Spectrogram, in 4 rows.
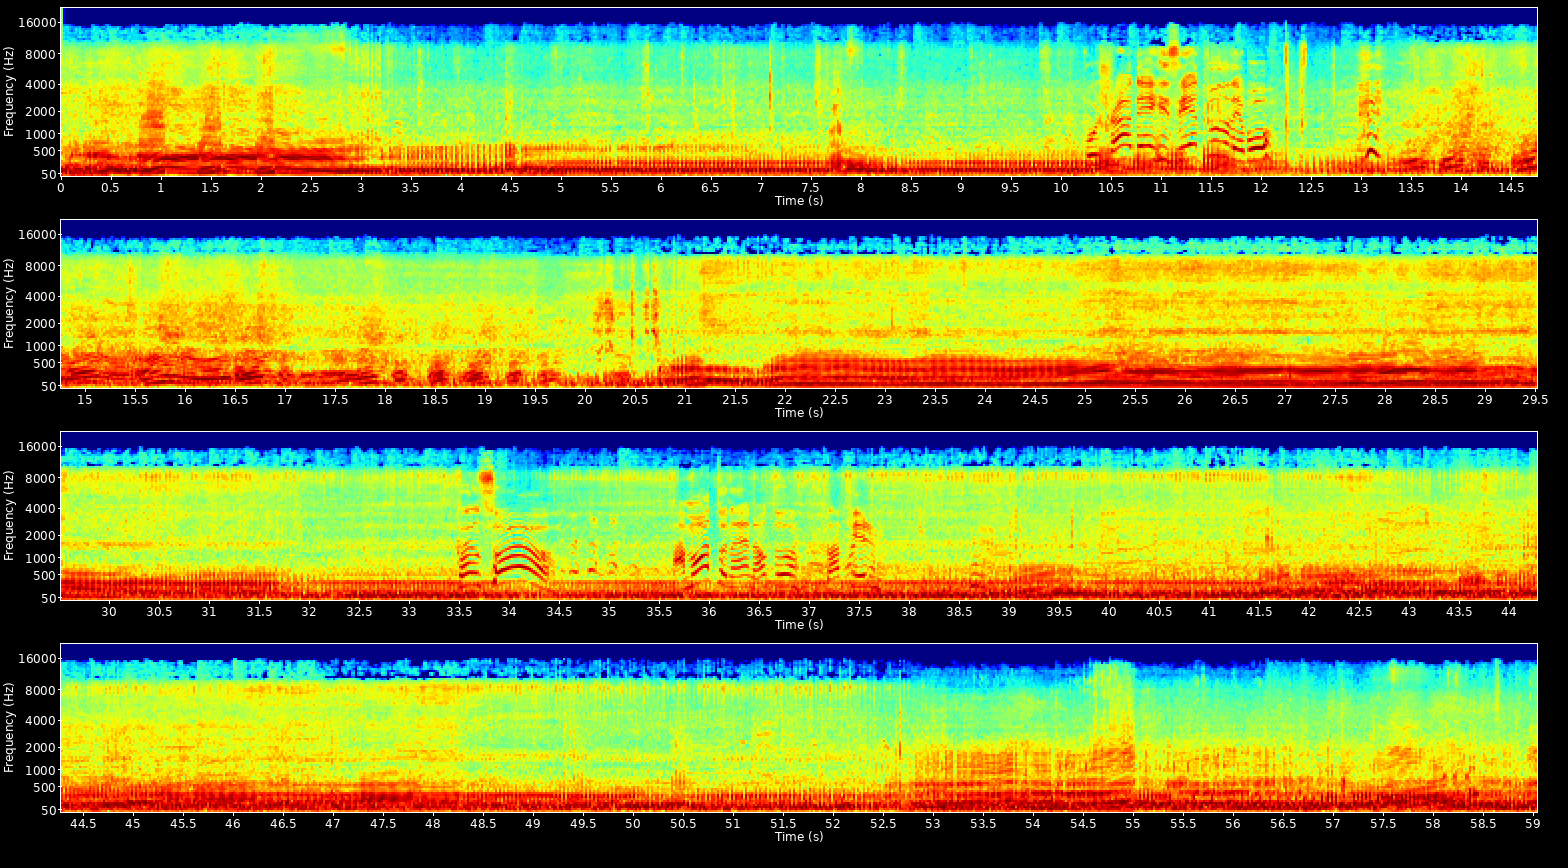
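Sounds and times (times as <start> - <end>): dirt bike engine running: 0.0 - 59.0.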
